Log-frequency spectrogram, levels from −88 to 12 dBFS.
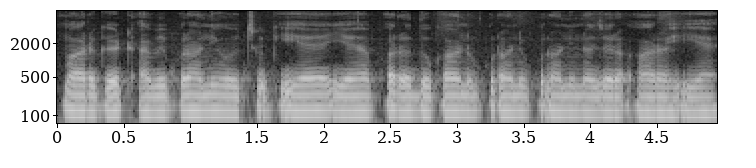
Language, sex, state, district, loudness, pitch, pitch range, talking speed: Hindi, male, Uttar Pradesh, Muzaffarnagar, -15 LUFS, 115 Hz, 115-120 Hz, 170 wpm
